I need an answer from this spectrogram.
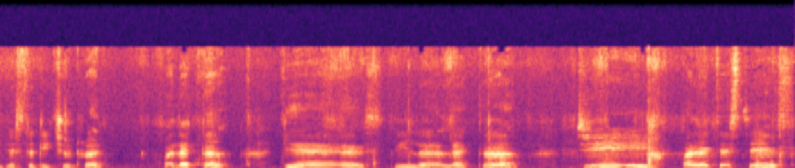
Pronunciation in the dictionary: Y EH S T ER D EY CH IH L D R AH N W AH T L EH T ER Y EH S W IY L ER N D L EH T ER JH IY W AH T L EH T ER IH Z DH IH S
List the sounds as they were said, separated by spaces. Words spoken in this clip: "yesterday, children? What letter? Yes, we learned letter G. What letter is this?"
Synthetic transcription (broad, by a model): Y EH S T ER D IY CH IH L D R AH N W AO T L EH T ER Y EH S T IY L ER L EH T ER JH IY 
